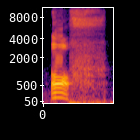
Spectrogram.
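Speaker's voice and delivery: off with a throaty ayin onset; guttural sound. Shown as a demonstration. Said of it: "Uh, uh, uh".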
